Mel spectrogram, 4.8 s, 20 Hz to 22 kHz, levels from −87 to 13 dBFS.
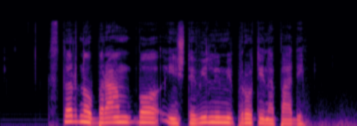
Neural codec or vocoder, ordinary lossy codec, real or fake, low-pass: none; none; real; 10.8 kHz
